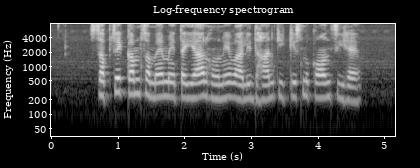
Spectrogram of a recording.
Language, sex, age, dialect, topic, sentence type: Hindi, female, 31-35, Garhwali, agriculture, question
